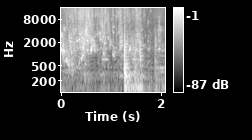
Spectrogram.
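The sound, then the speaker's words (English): Water sloshes and trickles as a pot of milk is lifted out of a water bath during cheesemaking, with a sharper splash midway followed by running drips, fairly loud. “Lift that out. That was my water bath.”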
